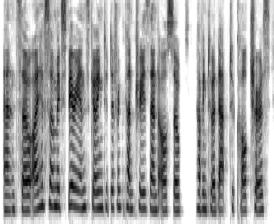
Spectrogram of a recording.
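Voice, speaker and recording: A young woman from Switzerland, a guest on a podcast, explaining things in a friendly, relaxed way. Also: medium pitch, normal speed, dry recording. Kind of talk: casual interview chat.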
